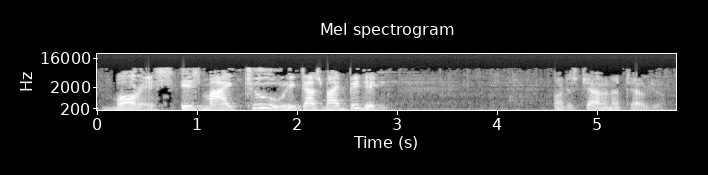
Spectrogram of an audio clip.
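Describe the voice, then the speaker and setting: An actor playing Isaac Newton as a proud, stern, middle-aged official in a period radio drama, speaking with emphatic, deliberate authority. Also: male voice, a little high, huge pitch swings, breathy edge, highs cut off, exaggerated voice. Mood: guarded.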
